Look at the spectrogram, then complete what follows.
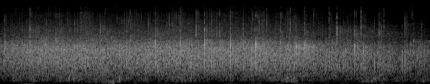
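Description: Audience applauding: a dense patter of many hands clapping that dies away near the end.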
